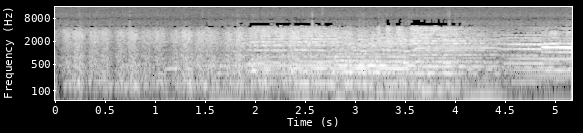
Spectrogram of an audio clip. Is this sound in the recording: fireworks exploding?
no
